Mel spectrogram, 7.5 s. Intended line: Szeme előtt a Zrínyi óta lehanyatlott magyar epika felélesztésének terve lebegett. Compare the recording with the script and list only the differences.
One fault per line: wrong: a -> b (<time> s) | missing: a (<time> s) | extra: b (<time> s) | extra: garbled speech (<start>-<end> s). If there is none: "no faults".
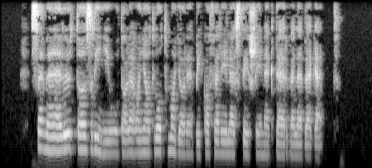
no faults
